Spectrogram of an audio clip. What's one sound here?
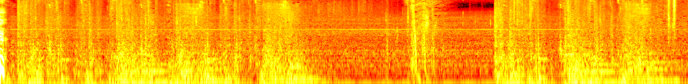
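A pickaxe chops rhythmically into wood.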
